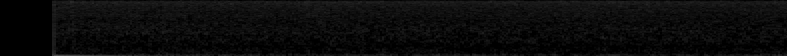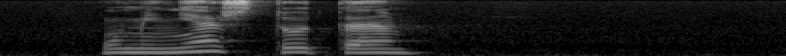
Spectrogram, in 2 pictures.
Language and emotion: Russian, neutral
